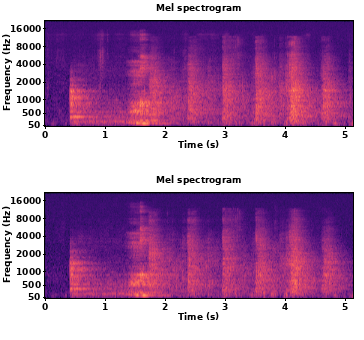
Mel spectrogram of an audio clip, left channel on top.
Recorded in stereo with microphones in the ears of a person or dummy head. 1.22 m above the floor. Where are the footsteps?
40° right (ahead or behind), 1.5 m; by 4.8 s 60° left (ahead or behind), 2.5 m.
